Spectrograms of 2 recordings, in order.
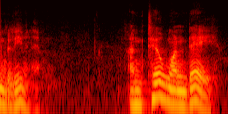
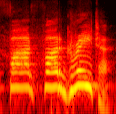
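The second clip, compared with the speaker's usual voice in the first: far, far greater, stretched slow and much higher; drawn-out emphasis; 12 semitones higher, 5 dB louder, slower than usual. Real, not acted. Preacher building to a climax, slow and soaring. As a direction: lift and stretch each far.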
